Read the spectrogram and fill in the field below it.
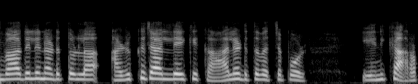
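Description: No technical faults can be heard in the speech, which passes through a Speex codec whose bandwidth stops near 7.6 kHz.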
